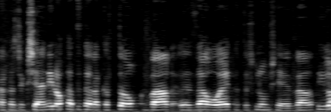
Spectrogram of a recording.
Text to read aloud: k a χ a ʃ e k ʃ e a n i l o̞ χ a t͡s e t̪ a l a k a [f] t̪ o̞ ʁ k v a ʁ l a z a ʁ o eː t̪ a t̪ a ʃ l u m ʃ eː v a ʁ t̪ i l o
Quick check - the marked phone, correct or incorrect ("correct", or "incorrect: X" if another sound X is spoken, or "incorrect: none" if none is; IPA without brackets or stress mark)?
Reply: correct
